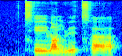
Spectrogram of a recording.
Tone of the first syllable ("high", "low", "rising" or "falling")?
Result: high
